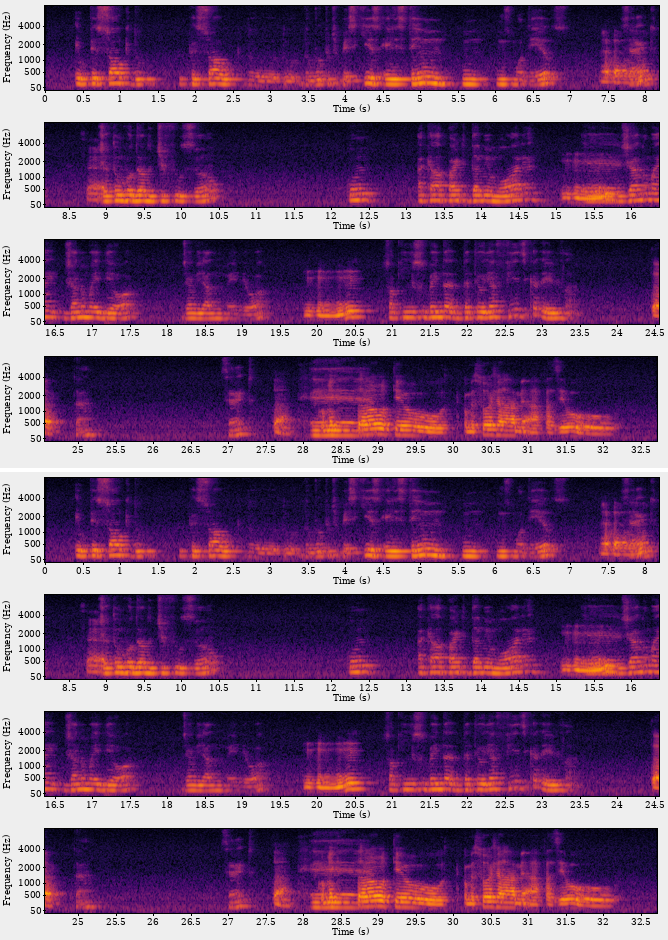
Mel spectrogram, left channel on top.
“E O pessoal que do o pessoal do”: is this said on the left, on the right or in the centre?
Left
